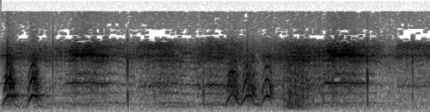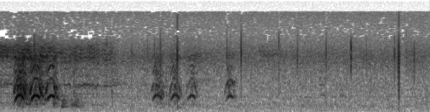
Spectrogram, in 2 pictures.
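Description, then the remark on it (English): A flock of sheep bleating as they're driven off, many wavering calls overlapping at first, then thinning to scattered, quieter bleats toward the end. “That's the last we'll see of the sheep till summer's over.”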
